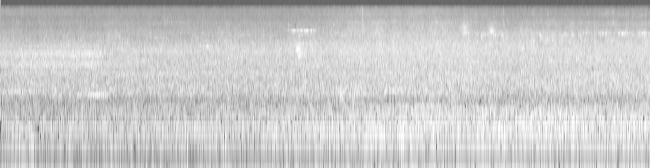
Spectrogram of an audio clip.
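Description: Double-deck electric commuter train pulling into the platform, its rumble and motor hum growing steadily louder as it approaches and rolls past.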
